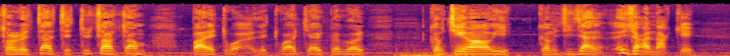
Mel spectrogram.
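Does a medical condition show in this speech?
Yes: throat cancer.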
